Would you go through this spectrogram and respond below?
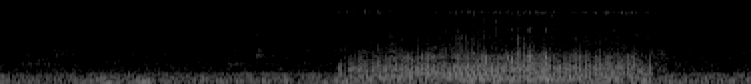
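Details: Sleeping house cat Holly, troubled by sinus problems, lets out a loud snore: a single harsh, fluttering breath of roughly one and a half seconds rising out of a quiet room.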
